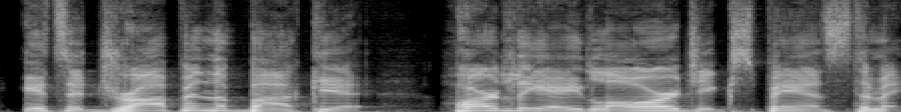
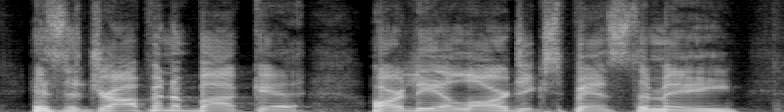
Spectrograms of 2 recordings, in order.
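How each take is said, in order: First: Said in the usual way. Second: Quick mocking reread. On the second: Re-reading his text, mocking.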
